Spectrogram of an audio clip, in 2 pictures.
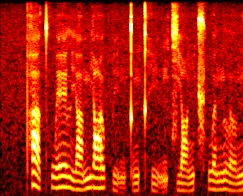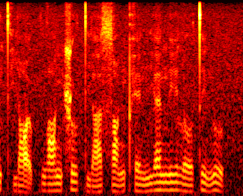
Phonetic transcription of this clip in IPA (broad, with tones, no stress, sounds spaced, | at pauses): pʰ ä˥˩ t̪ʰ w e˥ ɪ̯ l j ä˧˥ m j ɑ˥ ʊ̯ p ḭ˨˩ ŋ t̪ ʊ˦ ŋ t̪ʰ ḭ˨˩ ŋ t͡ɕ j ɑ˧˥ ŋ ʈ͡ʂʰ w ə˥ n l ɤ˧˥ ŋ t̪ʰ j ɑ̰˨˩ ʊ̯ k w ɑ˥ ŋ ʂ u˥ t̪ j ä˧˥ s ɑ˧˥ ŋ pʰ e˧ ɪ̯ n̪ j ɛ˥ n̪ i˥ l o˧˥ ʊ̯ t̪ i˥˧ n̪ u˥˩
